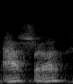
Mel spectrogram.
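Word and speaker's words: Passha: P A S S H A. I think it's pronounced pronounced Pasha.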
